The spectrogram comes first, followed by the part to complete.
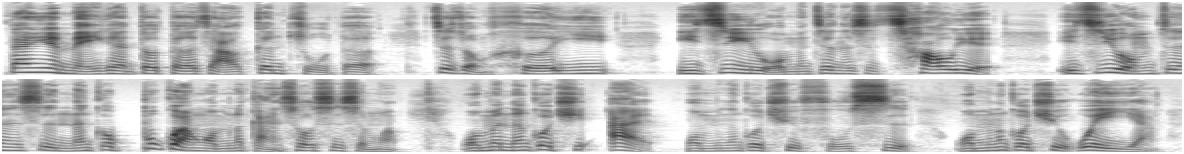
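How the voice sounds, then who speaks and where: A woman preacher giving a sermon, earnest and pressing her listeners with pointed rhetorical questions, sometimes dropping to a soft, quiet voice. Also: sits low, expressive, fast talker, few pauses.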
